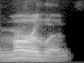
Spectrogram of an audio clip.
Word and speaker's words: Maryland: place called Maryland but let me say it right Merlin Merlin James lampin man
